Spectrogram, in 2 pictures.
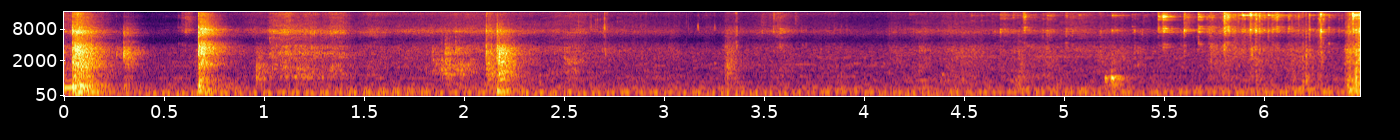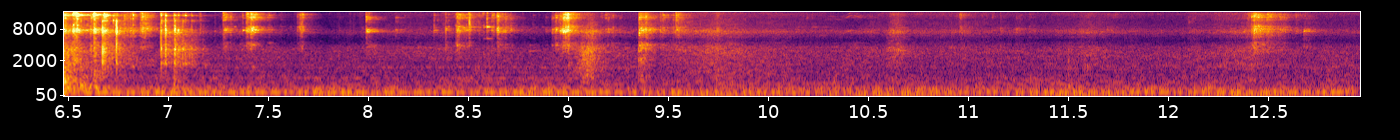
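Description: Household things being handled on a floor: a few short knocks and rustles over a steady low hum.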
